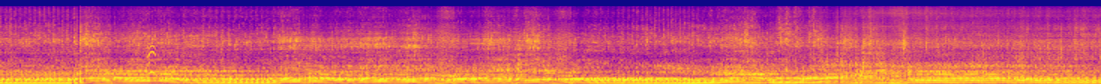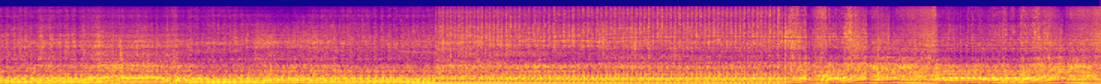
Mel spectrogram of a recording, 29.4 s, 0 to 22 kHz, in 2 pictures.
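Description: BMW 318iS 1.8-litre four-cylinder engine revving hard as the car is driven on test. Its pitch climbs and drops repeatedly, with a steadier stretch in the middle.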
